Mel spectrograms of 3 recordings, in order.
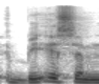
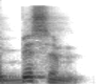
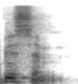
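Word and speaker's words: بسم: say you see here you didn't say be ISM no more here they say BISM so it's not an error scribe it's an error in the pronunciation are you getting my point because they are not saying and when they recite the Quran they don't say be awesome and it's written wrong no they recited BISM and I will tell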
